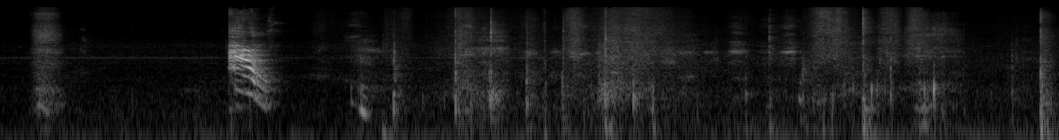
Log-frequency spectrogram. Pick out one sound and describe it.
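A toddler squeals and babbles close by.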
